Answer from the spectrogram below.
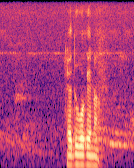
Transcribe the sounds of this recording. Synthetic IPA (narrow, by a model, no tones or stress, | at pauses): hæd̪uʋəkena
